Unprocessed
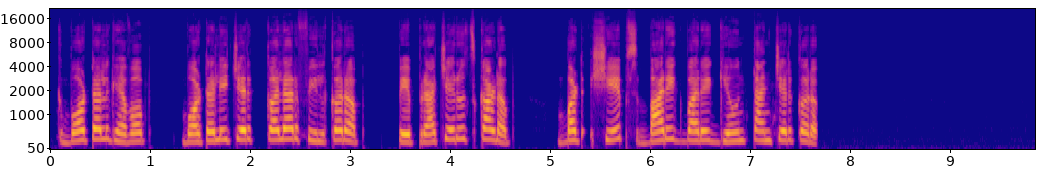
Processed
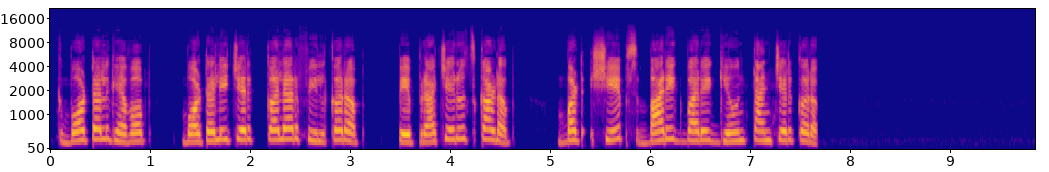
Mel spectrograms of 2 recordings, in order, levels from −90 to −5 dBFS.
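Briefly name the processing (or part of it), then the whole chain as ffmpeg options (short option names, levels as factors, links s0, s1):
television speaker: -af "highpass=f=160:w=0.5412,highpass=f=160:w=1.3066,equalizer=f=230:t=q:w=4:g=-4,equalizer=f=380:t=q:w=4:g=-7,equalizer=f=580:t=q:w=4:g=-7,equalizer=f=890:t=q:w=4:g=-9,equalizer=f=1800:t=q:w=4:g=-9,lowpass=f=6700:w=0.5412,lowpass=f=6700:w=1.3066,volume=2.24"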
